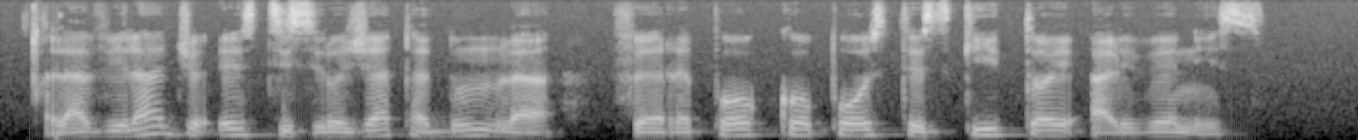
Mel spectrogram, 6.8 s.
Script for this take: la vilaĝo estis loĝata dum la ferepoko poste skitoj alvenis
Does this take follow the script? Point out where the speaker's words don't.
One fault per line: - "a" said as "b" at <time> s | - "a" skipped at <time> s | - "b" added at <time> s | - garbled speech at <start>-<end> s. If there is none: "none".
none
